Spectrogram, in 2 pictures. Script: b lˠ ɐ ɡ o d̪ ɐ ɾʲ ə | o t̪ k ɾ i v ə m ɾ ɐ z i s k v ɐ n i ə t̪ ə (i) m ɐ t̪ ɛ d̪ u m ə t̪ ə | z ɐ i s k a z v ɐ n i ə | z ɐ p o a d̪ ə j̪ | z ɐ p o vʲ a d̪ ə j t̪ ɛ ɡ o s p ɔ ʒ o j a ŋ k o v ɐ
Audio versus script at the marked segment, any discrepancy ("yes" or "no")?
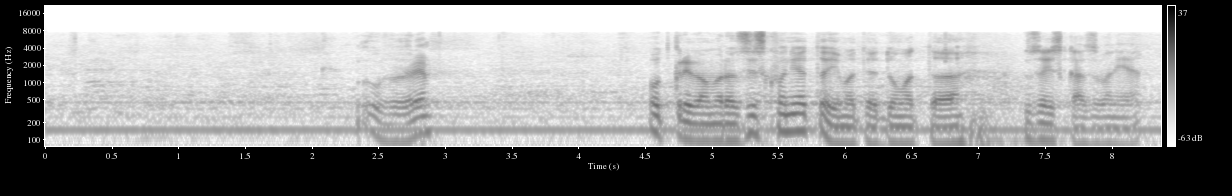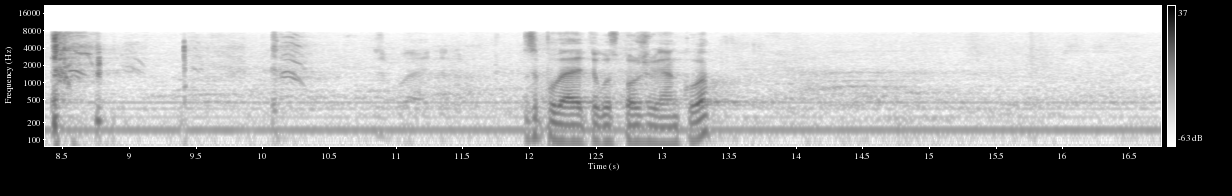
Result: no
